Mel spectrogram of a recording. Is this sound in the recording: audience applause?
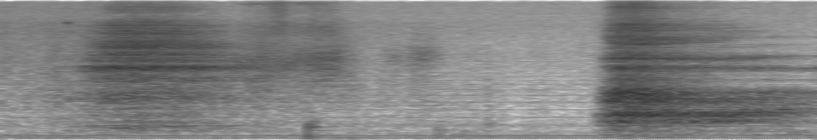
no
